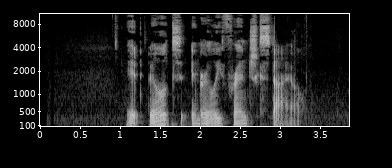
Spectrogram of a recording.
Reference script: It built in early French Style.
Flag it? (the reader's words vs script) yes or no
no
